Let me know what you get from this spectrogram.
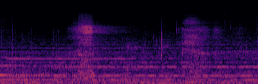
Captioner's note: mother sobbing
